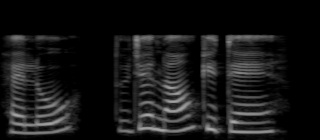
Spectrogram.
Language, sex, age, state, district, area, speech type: Goan Konkani, female, 18-30, Goa, Salcete, rural, read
